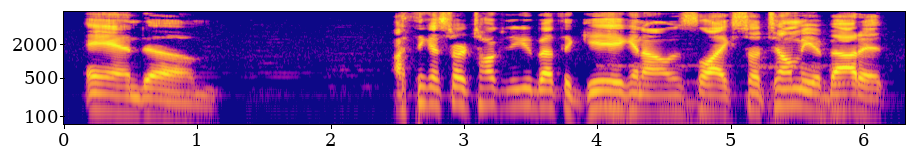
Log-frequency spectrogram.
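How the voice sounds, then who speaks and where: Music plays in the background. A man talks in a Texan accent with ordinary pitch variation. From Texas, Huffman. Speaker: guitarist. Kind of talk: casual chat.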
